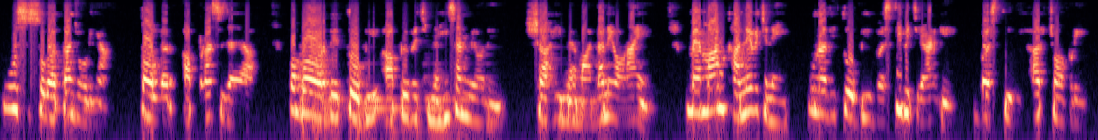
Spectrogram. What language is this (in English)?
Punjabi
